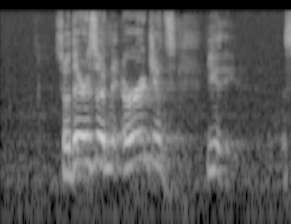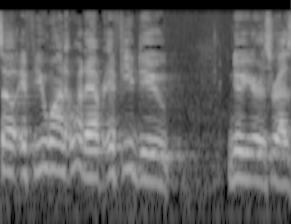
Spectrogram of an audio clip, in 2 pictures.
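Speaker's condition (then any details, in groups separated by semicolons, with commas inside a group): No condition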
